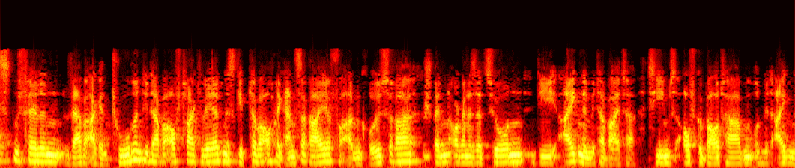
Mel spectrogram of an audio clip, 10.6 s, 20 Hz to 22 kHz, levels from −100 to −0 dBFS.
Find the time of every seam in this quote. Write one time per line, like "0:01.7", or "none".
0:05.7
0:08.6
